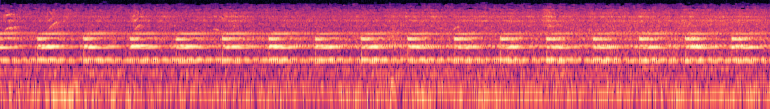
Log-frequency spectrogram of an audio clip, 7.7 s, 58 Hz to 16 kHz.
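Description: Electronic level crossing warning bell ringing steadily at about two strokes a second, over the low rumble of a JR Hokkaido H100 DECMO diesel-electric railcar drawing into the station.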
